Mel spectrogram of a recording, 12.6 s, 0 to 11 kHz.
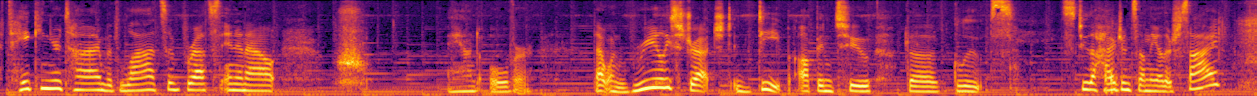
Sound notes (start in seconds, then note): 3.4 short exhale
